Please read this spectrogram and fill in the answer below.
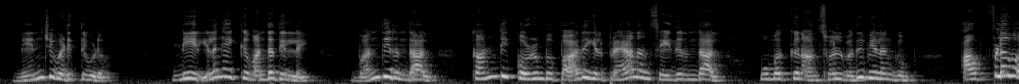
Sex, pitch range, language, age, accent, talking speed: female, 200-320 Hz, Tamil, 40-59, native, 95 wpm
